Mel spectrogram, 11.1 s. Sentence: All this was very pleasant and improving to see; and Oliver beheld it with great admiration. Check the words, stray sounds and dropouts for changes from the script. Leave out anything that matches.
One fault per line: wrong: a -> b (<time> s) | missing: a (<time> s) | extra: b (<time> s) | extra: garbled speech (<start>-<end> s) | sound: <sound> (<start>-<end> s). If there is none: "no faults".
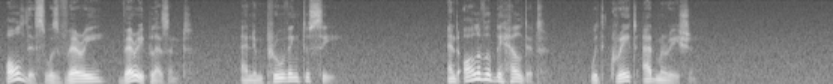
extra: very (1.6 s)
